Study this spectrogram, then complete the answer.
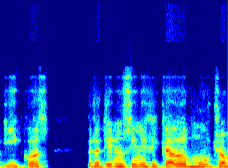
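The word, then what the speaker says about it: οίκος: La palabra oikos se sigue usando en griego moderno, se dice de hecho ikos, pero tiene un significado mucho más reducido que el de casa.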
